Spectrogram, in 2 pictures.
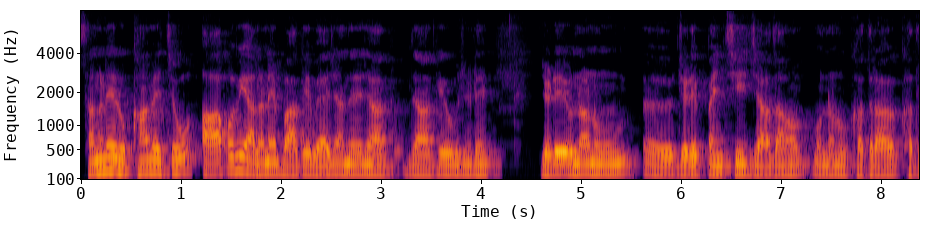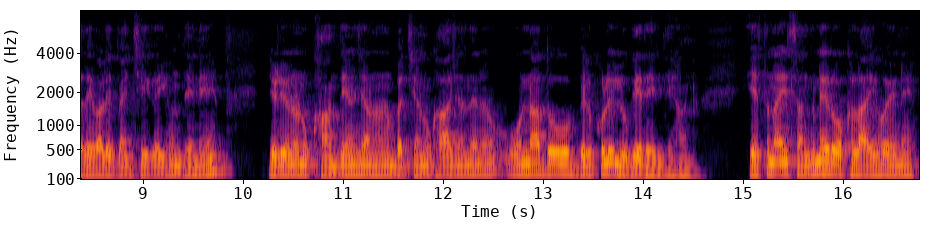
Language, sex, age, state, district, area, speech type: Punjabi, male, 30-45, Punjab, Tarn Taran, rural, spontaneous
